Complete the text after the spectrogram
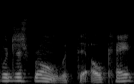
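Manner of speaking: put-on New Jersey accent. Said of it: "I'm doing a Jersey accent".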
